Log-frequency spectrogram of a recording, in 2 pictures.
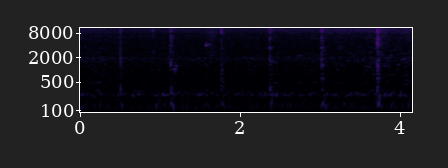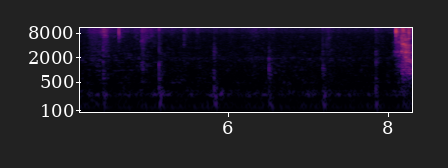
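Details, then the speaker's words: Person with a mechanical heart valve, picked up incidentally by a recording microphone: regular, sharp ticking at about 90 per minute, the audible closing clicks of the mechanical valve. "you might be able to hear like with the mic that I have my heart I have a mechanical valve which makes my heartbeat extremely loud which makes filming videos very annoying because I can hear it and I don't"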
